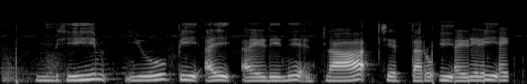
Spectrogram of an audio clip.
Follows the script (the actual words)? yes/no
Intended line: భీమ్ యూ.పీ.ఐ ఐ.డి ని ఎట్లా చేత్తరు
no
